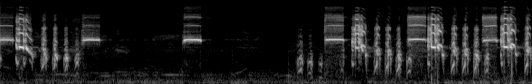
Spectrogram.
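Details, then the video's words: Grey francolin, or teetar: a few sharp squawky notes and one isolated whistled call, a silent stretch, then a renewed burst of loud, harsh repeated phrases. "Teetar voice | grey francolin dakhni teetar sound | irani teetar ki awaaz"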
